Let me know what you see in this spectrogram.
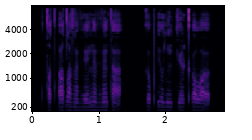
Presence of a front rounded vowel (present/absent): present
